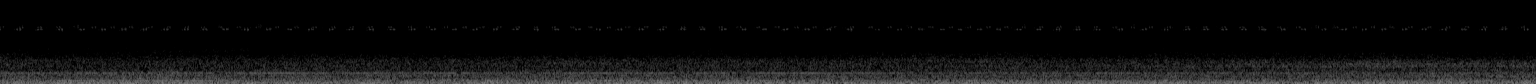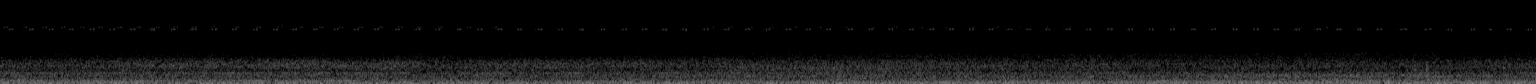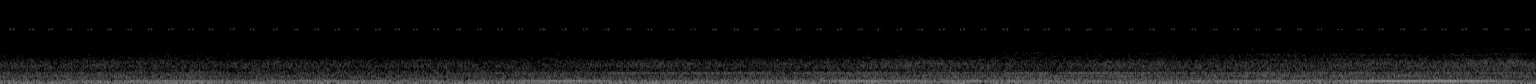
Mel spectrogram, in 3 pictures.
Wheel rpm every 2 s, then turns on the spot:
0, 0, 0, 0, 0, 0, 0, 0, 0, 0, 0, 0, 0, 0, 0, 0, 0, 0, 0, 0, 0, 0, 0.
none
